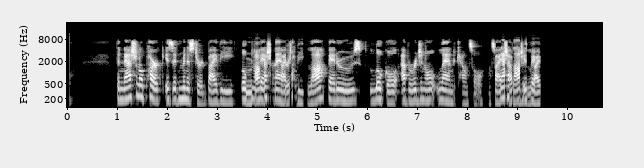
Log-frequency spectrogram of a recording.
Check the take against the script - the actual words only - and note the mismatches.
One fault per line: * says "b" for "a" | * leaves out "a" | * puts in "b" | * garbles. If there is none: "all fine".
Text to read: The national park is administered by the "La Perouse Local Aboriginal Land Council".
* garbles
* garbles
